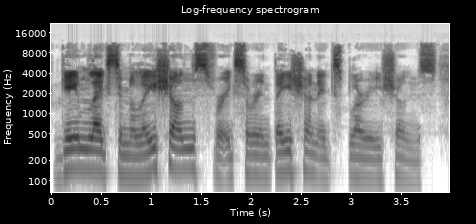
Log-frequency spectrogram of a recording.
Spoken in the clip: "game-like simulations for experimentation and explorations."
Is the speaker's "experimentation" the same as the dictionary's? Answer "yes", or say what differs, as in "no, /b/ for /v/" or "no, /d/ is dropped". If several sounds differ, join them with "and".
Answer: no, /p/ is dropped and /m/ is dropped and /ʃ/ is dropped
